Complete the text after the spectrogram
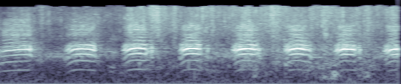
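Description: Ducks in a duck pond quack loudly and agitatedly, a rapid, steady run of about eight harsh, nasal calls, with no talking.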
